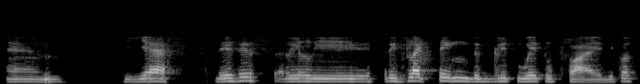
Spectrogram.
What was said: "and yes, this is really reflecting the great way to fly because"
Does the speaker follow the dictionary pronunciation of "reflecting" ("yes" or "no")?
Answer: yes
